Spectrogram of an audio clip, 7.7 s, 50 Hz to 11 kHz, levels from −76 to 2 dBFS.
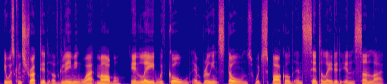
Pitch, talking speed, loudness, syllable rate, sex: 115 Hz, 155 wpm, -20 LUFS, 4.4 syllables/s, male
